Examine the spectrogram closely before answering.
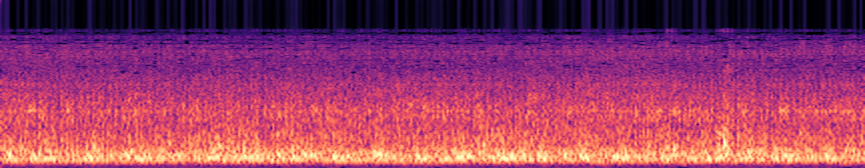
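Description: Steady rushing wind buffeting the microphone on a ship's open deck, a rough, even noise without any distinct tone.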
